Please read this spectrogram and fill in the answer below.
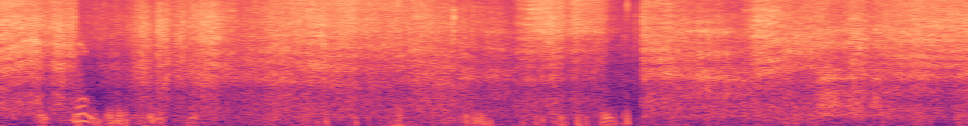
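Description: Dry fallen leaves rustling and crunching continuously as a person wades and kicks through a deep pile of them.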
